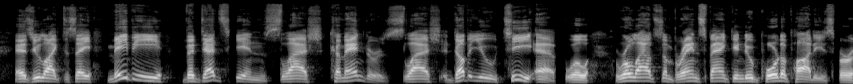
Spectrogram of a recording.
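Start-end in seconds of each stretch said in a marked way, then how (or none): none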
